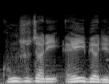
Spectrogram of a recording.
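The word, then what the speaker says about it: 궁수자리 A*: abr 블랙홀은 공수 자리에 이 다음에 별 표시를 하고 읽을 때는 궁수자리 a 별이 라고 읽습니다 궁수 저희의 이별의 이미지는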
